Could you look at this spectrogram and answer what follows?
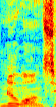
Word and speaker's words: nuance: The word nuance, in case you're not familiar with it, comes from the French word nuance. I think you pronounce it like Beyonce.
